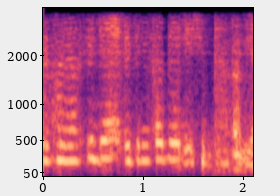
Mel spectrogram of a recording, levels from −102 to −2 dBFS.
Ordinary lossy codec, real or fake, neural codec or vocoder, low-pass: AAC, 24 kbps; fake; codec, 44.1 kHz, 0.9 kbps, DAC; 3.6 kHz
